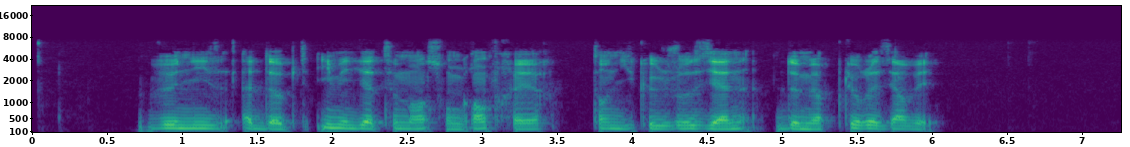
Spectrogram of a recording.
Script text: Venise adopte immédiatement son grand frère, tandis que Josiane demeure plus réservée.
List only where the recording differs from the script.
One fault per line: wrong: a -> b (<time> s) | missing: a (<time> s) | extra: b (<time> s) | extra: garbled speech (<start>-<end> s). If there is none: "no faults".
no faults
